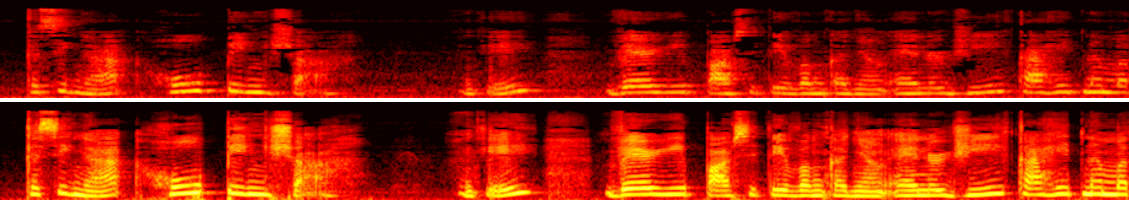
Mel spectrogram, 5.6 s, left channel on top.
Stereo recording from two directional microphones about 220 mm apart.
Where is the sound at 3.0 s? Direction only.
45° right (ahead or behind).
